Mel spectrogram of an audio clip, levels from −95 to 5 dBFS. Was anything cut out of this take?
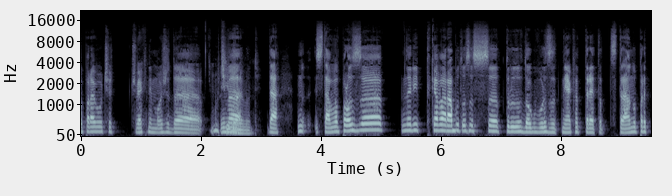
no; 0 cuts

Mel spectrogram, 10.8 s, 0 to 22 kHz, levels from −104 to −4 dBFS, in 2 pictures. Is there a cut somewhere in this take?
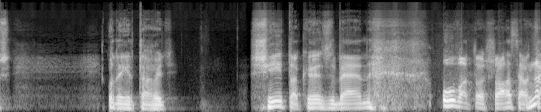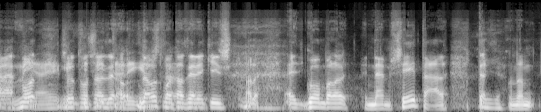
no; 0 cuts

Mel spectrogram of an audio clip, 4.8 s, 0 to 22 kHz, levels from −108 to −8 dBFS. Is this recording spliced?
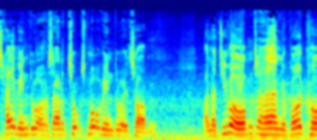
no; 0 cuts

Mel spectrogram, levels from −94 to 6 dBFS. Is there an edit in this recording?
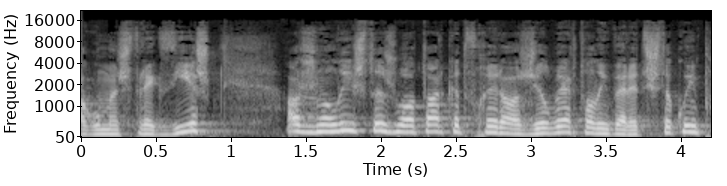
no; 0 cuts

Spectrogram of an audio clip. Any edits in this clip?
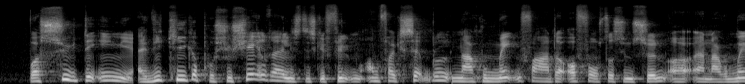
yes; 2 cuts; at 1.3 s, 4.5 s

